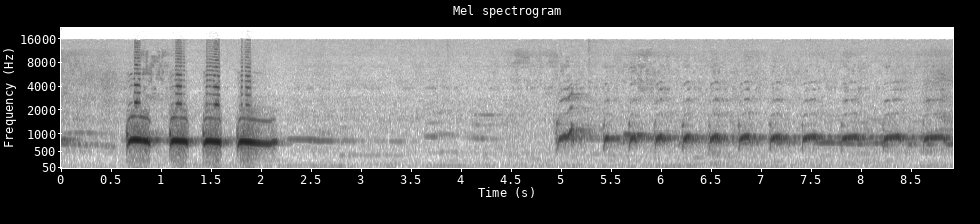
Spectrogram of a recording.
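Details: Zebra dove of the Bangkok type, a keen singer luring a rival to call back, gives four loud, hollow coos in a rapid burst, then a pause before a steady run of quieter, evenly spaced notes.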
